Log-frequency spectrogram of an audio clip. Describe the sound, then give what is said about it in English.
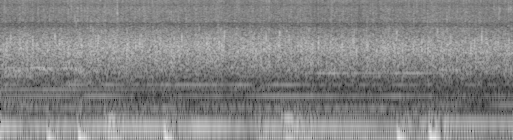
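A church audience claps together during a sermon in a steady, dense wash of applause, with a few low thumps underneath. The clapping holds at an even loudness throughout, with no voices. “Come on, clap your hands if you know that's all God wants.”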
